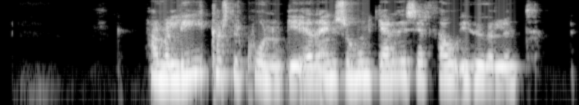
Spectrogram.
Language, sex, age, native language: Icelandic, female, 30-39, Icelandic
